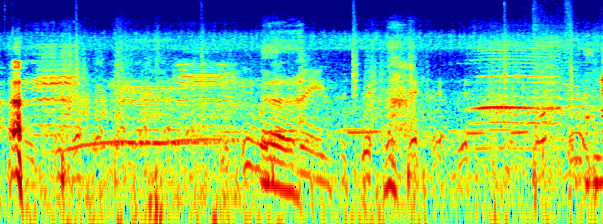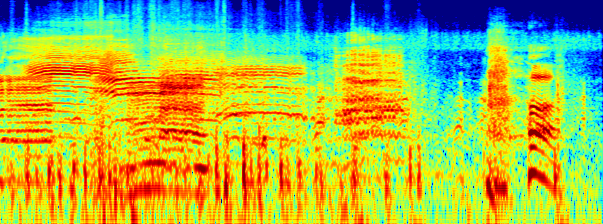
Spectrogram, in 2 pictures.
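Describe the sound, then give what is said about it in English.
Several sheep bleat repeatedly with wavering, nasal calls, fairly loud, overlapping one another in an outdoor farm setting. “Stay with the sheep.”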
